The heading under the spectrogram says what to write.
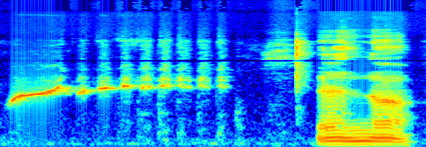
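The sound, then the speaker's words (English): A hawk call blown by a turkey hunter trying to get a shock gobble, the tongue tapping the mouthpiece: a rising whistle slides into a quick run of chirpy peeps, then after a short pause a loud, harsh scream bursts out for about half a second. “So I'm able to use the hawk call to do that quick burst of air scream, that little pee, pee, pee, and then to try to get a shot gobble.”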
